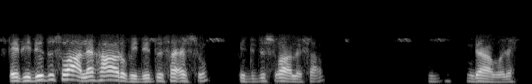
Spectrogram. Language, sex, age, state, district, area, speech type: Assamese, male, 18-30, Assam, Morigaon, rural, conversation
